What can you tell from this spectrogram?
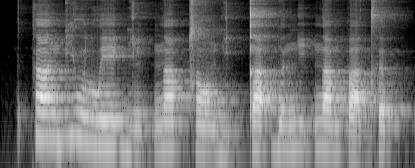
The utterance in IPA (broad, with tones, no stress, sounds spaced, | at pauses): k ã˦ ŋ b j u˥˧ l w e˧ ɡ ĩ˨ k̚ n̪ ã˦ p̚ s ɔ̃˧ ɡ ĩ˨ k̚ t̪ a˦ ʔ b ə˥˧ ŋ i˦ ʔ n̪ a˥˧ m p a˨˩ t̪ʰ ə˦ p̚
